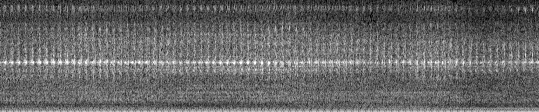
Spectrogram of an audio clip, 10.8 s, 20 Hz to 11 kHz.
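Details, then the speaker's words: BMW N54 335i single-turbo conversion, first start on a lift after subframe refit: loud steady idle with a rapid regular puffing tick on each firing pulse, exhaust leak at the turbo-to-manifold V-band flange; coolant leak also present, turbo spinning. "Coolant leak, and we got an exhaust manifold leak. That V-band is pissing out."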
